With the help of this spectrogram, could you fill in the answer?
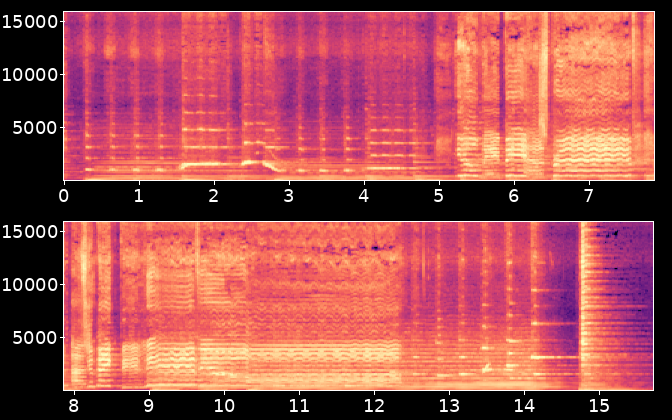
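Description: A bright whistled melody of a show tune from a stage musical rises and glides over a full orchestral accompaniment with a bouncy bass, swelling into lush sustained strings before closing on a final crash.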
